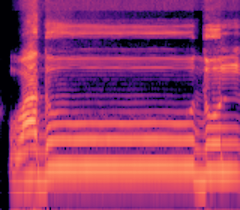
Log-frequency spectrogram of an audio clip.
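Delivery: ওয়াদুদুন slowly recited with the middle দু held long; slow recited demo. Shown as a demonstration. Teacher reciting ওয়াদুদুন for students, slow chanted demo. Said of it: "দাল ওয়া পেশ দু".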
